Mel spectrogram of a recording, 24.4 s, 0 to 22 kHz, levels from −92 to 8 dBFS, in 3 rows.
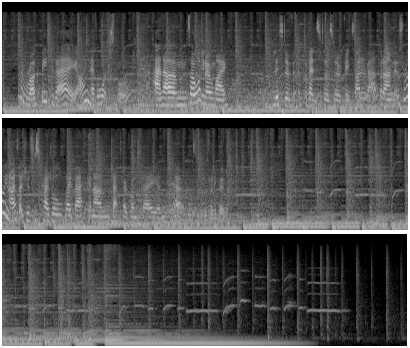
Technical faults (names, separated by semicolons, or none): damaged data in a compressed stream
